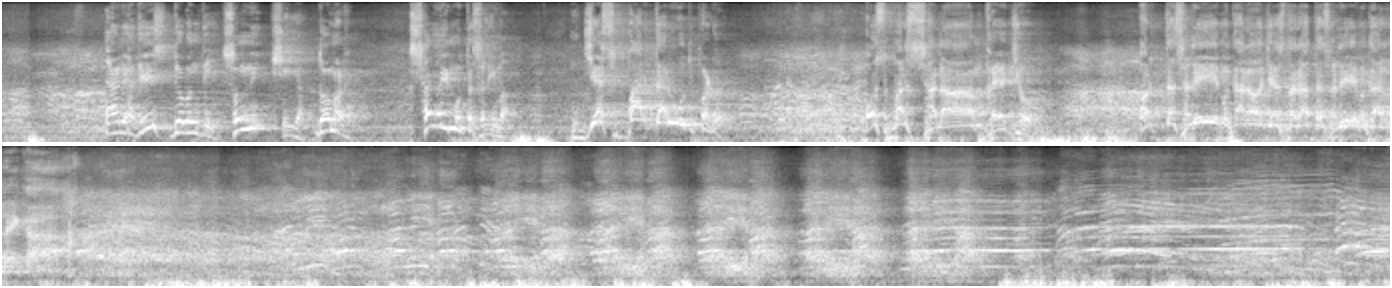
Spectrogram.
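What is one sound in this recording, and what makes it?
A middle-aged man speaks forcefully into a microphone, his voice ringing through a loudspeaker.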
